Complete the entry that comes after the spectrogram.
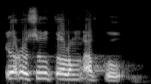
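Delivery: high, begging camel voice; pleading camel. Acted. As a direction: beg for help like a desperate animal. (unta memohon dengan suara tinggi)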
